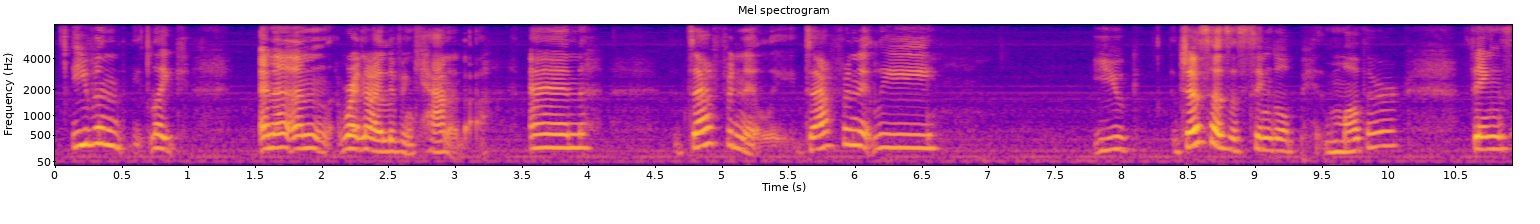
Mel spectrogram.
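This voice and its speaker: A woman from Barbados presents casual commentary as a channel host. She speaks at a middling pitch in a halting manner, restarting phrases and repeating words as she makes her points or reads aloud. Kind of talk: casual vlog commentary, reading statements aloud.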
